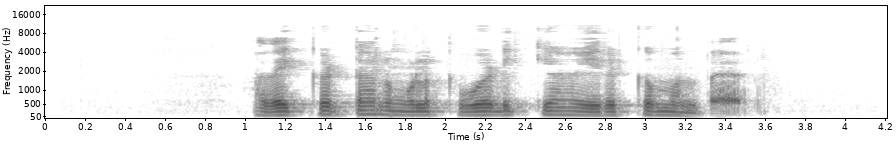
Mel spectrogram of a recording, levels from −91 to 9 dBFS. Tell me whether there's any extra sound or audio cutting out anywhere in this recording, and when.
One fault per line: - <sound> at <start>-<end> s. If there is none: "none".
none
